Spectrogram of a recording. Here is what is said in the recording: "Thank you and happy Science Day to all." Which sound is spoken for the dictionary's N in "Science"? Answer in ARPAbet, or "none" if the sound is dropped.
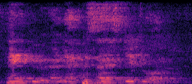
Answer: none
